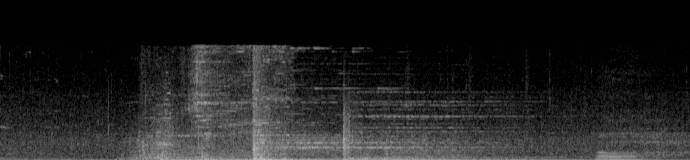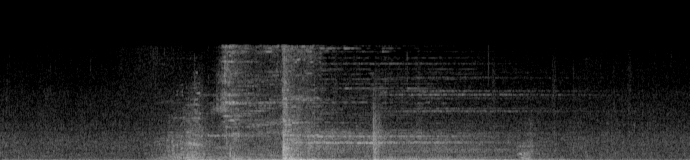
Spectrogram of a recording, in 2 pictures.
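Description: A magical spell bursts with a bright, ringing shimmer.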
